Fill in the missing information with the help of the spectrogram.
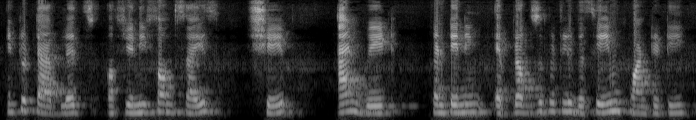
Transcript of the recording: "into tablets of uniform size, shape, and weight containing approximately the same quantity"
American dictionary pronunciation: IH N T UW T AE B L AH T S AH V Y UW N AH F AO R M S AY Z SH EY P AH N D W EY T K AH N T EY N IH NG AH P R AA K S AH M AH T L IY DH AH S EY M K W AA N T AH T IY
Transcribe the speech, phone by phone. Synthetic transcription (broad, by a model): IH N T UW T AE B L AH T S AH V Y UW N AH F AO R M S AY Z SH EY P AH N D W EY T K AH N T EY N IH NG AH P R AA K S AH M AH T L IY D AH S EY M K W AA N T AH T IY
